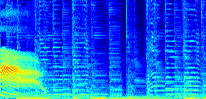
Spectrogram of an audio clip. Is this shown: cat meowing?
yes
